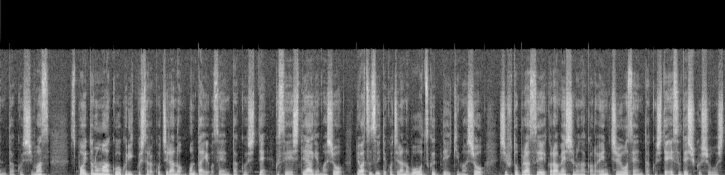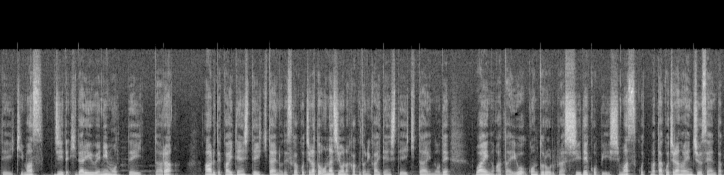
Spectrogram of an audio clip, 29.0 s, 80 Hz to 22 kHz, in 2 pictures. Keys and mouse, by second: 2.1 click, 5.9 middle click, 9.0 KP_1, 10.3 shift+a, 13.2 s, 15.3 s, 15.5 g, 17.3 shift+middle click, 23.9-26.4 drag, 26.9 click.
